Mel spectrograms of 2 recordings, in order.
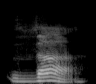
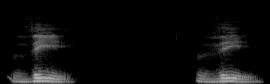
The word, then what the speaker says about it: the: Here we have the word doctor and we pronounce this word 'the'.the the. But look at what happens to our pronunciation if the word afterthe' begins with a vowel such as the word end. Then we aren't using this pronunciation 'the'. Instead, we're saying the the and in this sentence we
